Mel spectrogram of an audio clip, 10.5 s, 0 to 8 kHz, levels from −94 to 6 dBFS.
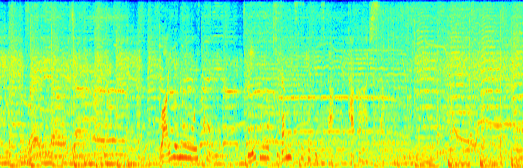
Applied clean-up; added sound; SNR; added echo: none; none; none; none.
